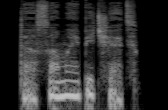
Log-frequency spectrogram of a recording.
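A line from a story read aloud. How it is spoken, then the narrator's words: Aunt whispering. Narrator (Russian): шепнула подошедшая незаметно тетушка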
